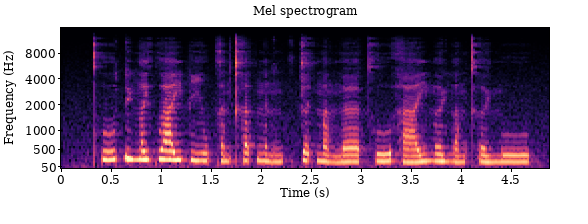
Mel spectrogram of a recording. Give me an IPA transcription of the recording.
kʰ uː˨˥ t̚ ɵ˧ ɥ ŋ ɐ˥ j kʷ aː˥ j p iː˨ w k ɐ˨˩ n kʰ ɐ˧ k̚ ŋ ɵ˨˩ n ŋ ʊ˨˥ k̚ t̪ ɵ˧ t̚ m ɐ˨˩ m n̪ œː˨ kʰ uː˨˧ h aː˨˥ j m ɵ˧ ɥ ŋ ɐ˨˧ m kʰ ɵ˧ ɥ m uː˧

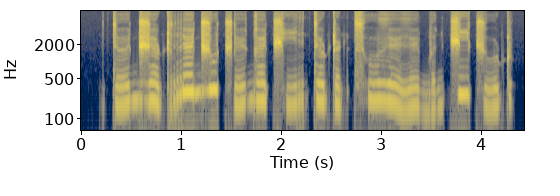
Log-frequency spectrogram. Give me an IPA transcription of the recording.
t ɵ˩˧ d͡ʒ œ˧˩ ʈ r œ˥ d͡ʒ u˥ t͡ʃ ɾ ø˩˧ ɡ œ˧ t͡ʃʰ i˩˧ r t ɵ˧ ʈ ə˩˧ ʈ t͡sʰ u˧ ð ø˧˩ ð ø˧˩ b ə˩˧ ɡ t͡ʃ i˥ t͡ʃ u˩˧ ʈ

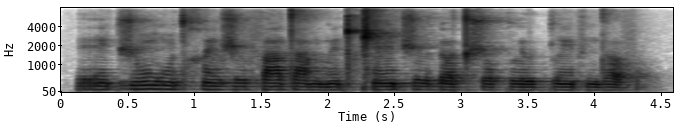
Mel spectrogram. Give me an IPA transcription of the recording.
r ẽ k ʒ ũ ɡ õ t χ ẽ l ʒ ɯ f a t a m b ɛ̃ t ǁ ɛ̃ t͡ʃ ɯ ɗ ʌ t ʃ o k l ɯ k l ẽ f n d ʌ f

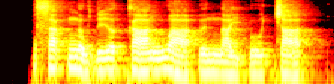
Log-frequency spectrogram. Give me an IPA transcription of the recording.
s a˦˥ k̚ ŋ ə˨˩˨ w ɗ i˧˥ ə̯ k aː˧˥ ŋ w aː˨˩˨ ʔ ɨ˨˩˨ n a˨˩ j ʔ u˨˩˦ c a˨˩ t̚

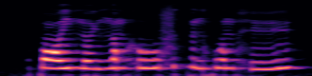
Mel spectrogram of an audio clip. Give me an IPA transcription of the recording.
p ɔː˨˧ j n̪ ɵ˨ ɥ ŋ ɐ˧ m h uː˨˧ f ɪ˥ k̚ ɵ˨ n kʷ ɐ˧ m h yː˨˥

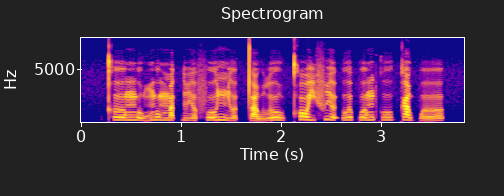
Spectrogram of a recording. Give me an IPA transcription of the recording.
kʰ ɤː˧ m o˧˩ w m o˥˨ m a˧ t̚ ʋ i˩ ə̯ f oː˧˥ ɲ ɤː˧˩ t̚ t̪ a˩ w l oː˥˨ w kʰ ɔː˥˨ j f i˥˨ ə̯ ʔ u˧˥ ə̯ p ɤː˧˥ m k uː˧˥ k a˥˨ w p ɤː˩˧

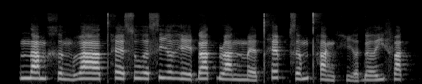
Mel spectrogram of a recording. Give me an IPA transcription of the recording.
n a˧ m x ə˨˩ ŋ v aː˧ t̪ʰ ɛ˧ s u˧ ə̯ s i˧ ə̯ ɣ e˨˩ ɗ a˦˥ t̚ ɹ a˧ n m ɛ˨˩˦ t̪ʰ ɛ˦˥ p̚ s ə˧˥ m t̪ʰ a˨˩ ŋ x i˨˩˨ ə̯ ɗ əː˧˥ j f a˦˥ t̚

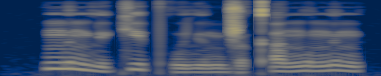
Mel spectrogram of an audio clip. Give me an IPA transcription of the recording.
n ɨ˥˧ n lʲ ɨ˩˧ kʲ e˥˧ pʰ u˩˧ lʲ u˩˧ n ɖ͡ʐ ɐ˩˧ kʼ a˥˧ n u˥˧ n ʉ˥˧ n

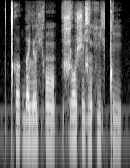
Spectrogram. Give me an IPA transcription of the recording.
ǀʰ ɤ ɡ͡b ɜ lʲ ɔ ç ʔ õ | ɕ o ʃ ɪ ʑ ĩ x i ç ǃ i

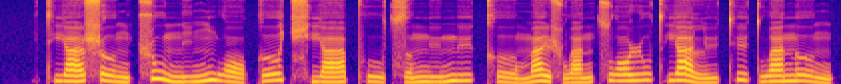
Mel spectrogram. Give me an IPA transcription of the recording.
t̪ʰ j ä˧˥ ʂ ɤ˨˩ ŋ ʈ͡ʂ u˥˩ n̪ i˧˥ ŋ m w ɔ˨˩ k ɤ˥ t͡ɕʰ j ä˧˥ pʰ u˨˩ t͡s ɤ˦ n̪ y˧˥ m y˥ kʰ ɤ˨˩ m a˥˩ ɪ̯ ʂ w a˧˥ n t͡s w ɔ˥ ɻ u˥˧ t̪ʰ j ä˥˩ l y˧˥ t̪ʰ y˥˩ t̪ w a˥ n ɤ˥˩ ŋ

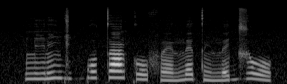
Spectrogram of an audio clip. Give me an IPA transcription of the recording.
l i˧ ɾ ĩ˦ ɡ i˧ ɡ͡b o˦ t ã˦ k o˧ f ɛ̃˨ n ɛ˧ t ĩ˨ n ɛ˨˦ d͡ʒ o˦˨

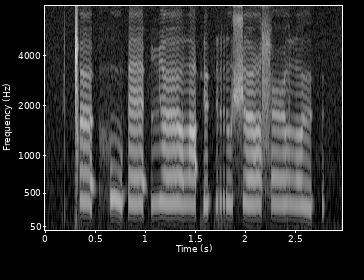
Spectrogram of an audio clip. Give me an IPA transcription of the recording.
ǀ œː ʔ h u ʔ ɛː ʔ ʎ œː lˠ ɑ ʔ ɾ y ʔ r u ʃ œː sˤ ʕ u lˠ ʉ ʔ

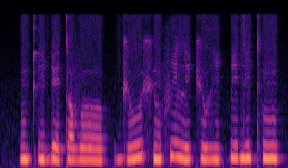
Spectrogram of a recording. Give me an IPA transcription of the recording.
ũ˨ kʼ ĩ˨ ɗ e˨ t ɔ˨ v oː˨ | d͡ʒ uː˨˦ ʃ ũ˨ f i˦ l i˨ t͡ʃ u˨ ɣ i˨ k͡p i˦ d ĩ˦ tʰ ũ˦

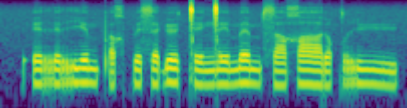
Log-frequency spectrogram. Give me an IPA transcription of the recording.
ʔ e r ɪ r j ɪ m pʼ ɐ χ p ɪ s ɛ ɠ ø ǀ e ŋ͡ǀ e m ɛ m s a χ a ɾ u q r y

